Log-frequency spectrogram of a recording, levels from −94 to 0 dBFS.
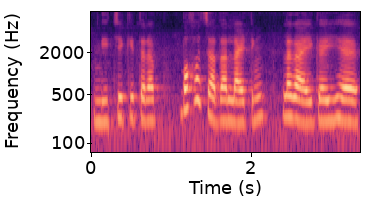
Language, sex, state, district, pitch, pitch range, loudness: Hindi, female, Bihar, Kaimur, 215 Hz, 205-230 Hz, -17 LUFS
